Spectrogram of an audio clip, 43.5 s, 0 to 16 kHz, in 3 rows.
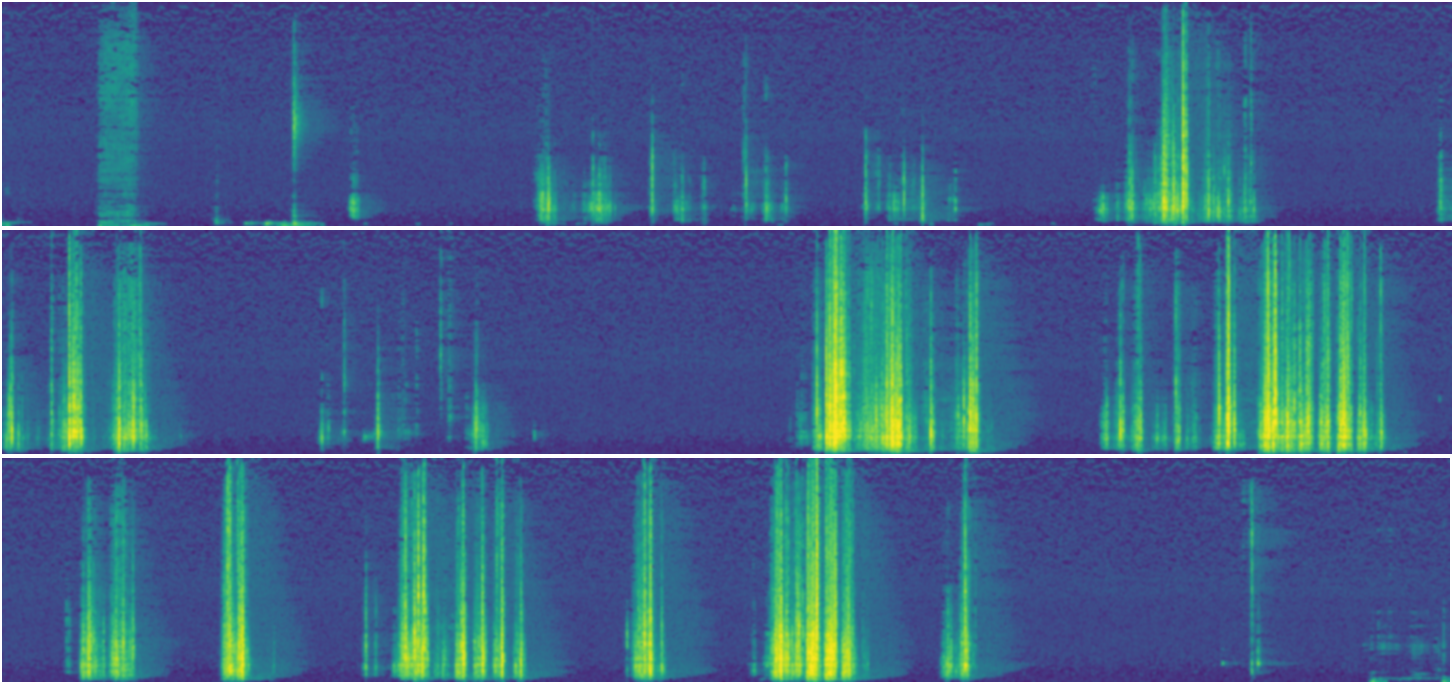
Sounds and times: antacid bottle rattle 22.6 - 24.3
antacid bottle rattle 29.8 - 30.3
antacid bottle rattle 36.6 - 37.6

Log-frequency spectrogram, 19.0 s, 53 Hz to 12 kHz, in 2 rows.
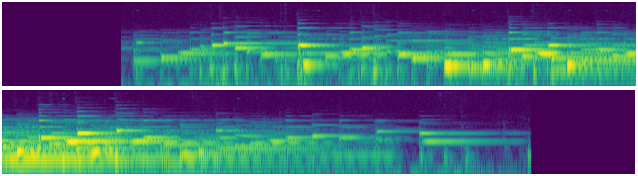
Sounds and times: piano 1.8 - 17.5
creaking piano bench 2.8 - 14.6

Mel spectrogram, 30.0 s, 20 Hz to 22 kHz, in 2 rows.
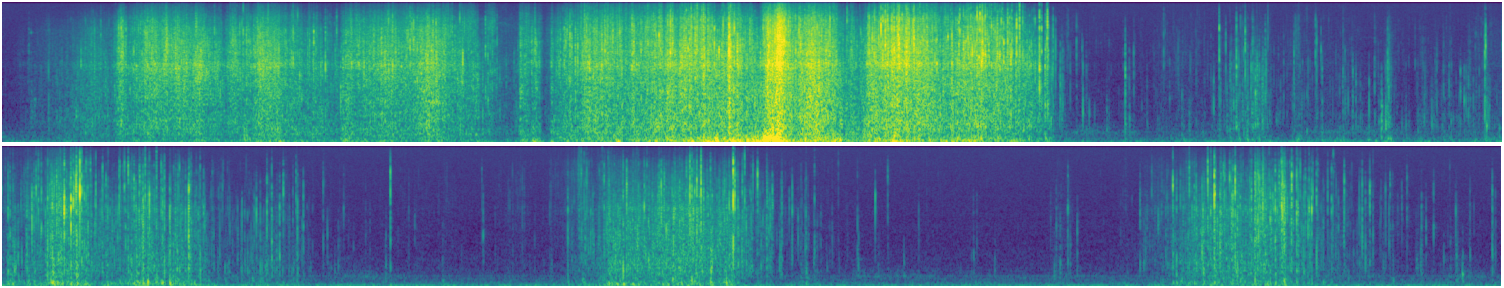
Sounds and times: Thin-Sheet plastic polythene poncho Raincoat foley with various movements 0.0 - 10.6
Thin-Sheet plastic polythene poncho Raincoat foley with various movements 12.2 - 17.9
Thin-Sheet plastic polythene poncho Raincoat foley with various movements 20.7 - 22.9
Thin-Sheet plastic polythene poncho Raincoat foley with various movements 26.5 - 28.7

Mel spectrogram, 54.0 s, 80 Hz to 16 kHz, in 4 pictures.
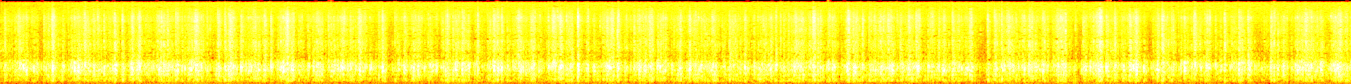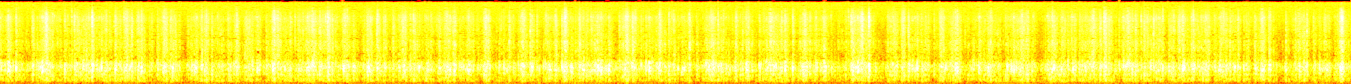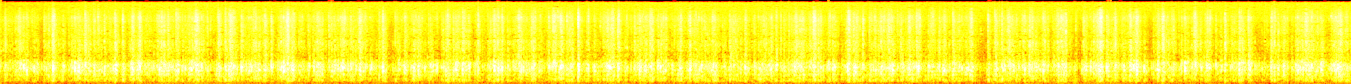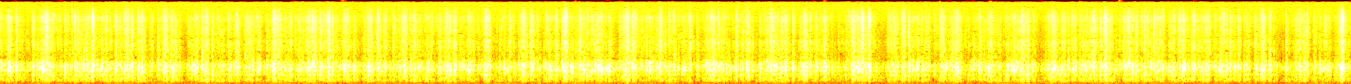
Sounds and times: horse hooves on stone 0.0 - 54.0

